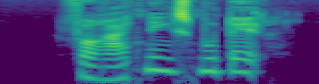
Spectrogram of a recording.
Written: forretningsmodel

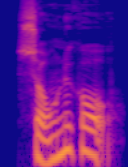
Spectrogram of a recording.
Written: sognegård

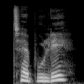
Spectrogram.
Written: tabbouleh

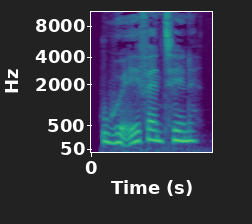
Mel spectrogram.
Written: UHF-antenne

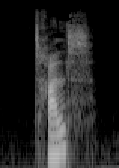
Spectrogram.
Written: træls

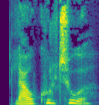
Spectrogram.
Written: lavkultur

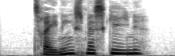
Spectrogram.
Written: træningsmaskine

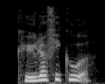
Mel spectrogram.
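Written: kølerfigur

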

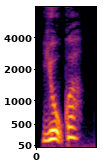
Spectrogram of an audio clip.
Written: joker

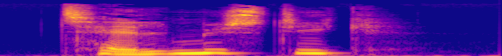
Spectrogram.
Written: talmystik

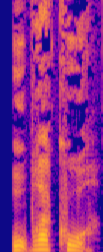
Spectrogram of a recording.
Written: operakor

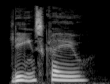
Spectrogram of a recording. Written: lensgreve

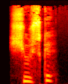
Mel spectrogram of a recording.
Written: sjusk

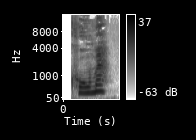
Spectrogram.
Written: koma

